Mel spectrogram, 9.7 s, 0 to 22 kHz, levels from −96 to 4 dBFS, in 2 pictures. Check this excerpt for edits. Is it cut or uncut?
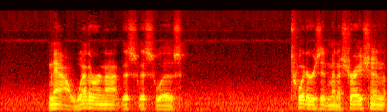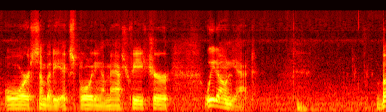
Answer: cut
